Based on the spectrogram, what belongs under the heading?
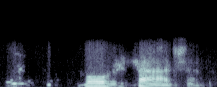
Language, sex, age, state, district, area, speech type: Gujarati, male, 45-60, Gujarat, Ahmedabad, urban, conversation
